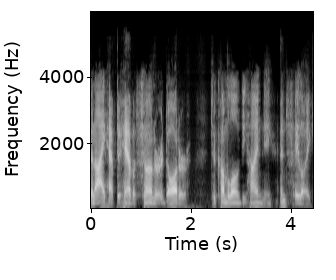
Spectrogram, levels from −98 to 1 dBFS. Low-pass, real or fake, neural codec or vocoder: 5.4 kHz; fake; codec, 16 kHz, 0.5 kbps, X-Codec, WavLM features, trained on Multilingual LibriSpeech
